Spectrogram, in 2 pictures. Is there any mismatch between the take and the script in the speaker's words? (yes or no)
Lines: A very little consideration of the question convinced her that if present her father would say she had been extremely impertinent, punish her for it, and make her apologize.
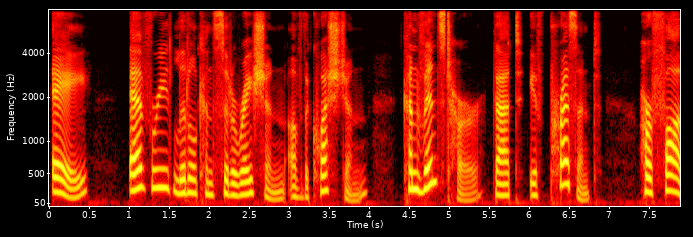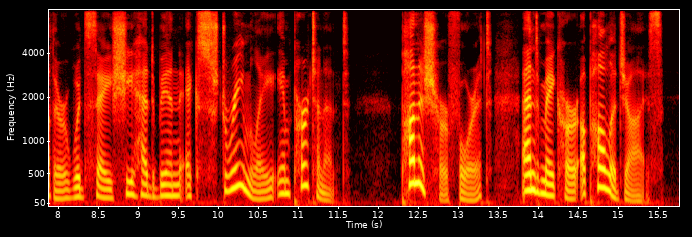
yes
